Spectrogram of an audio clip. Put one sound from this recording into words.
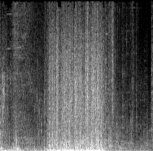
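Heavy impacts thud as a game weapon strikes.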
